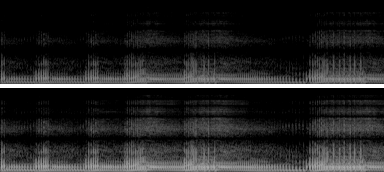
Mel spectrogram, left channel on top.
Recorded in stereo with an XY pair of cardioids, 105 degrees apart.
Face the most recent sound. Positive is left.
turn(degrees=-60)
